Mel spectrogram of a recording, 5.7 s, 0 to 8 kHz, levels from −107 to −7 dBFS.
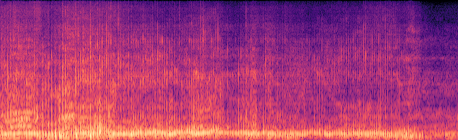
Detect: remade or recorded remade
